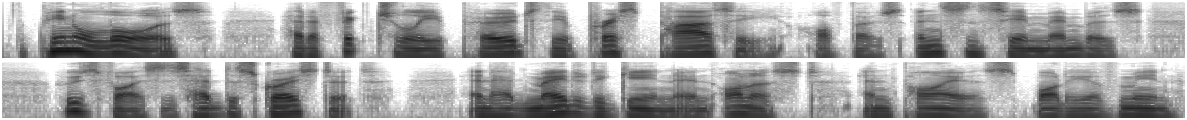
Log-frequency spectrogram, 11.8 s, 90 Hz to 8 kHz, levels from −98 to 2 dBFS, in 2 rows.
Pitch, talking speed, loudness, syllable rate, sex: 100 Hz, 150 wpm, -20 LUFS, 5.0 syllables/s, male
